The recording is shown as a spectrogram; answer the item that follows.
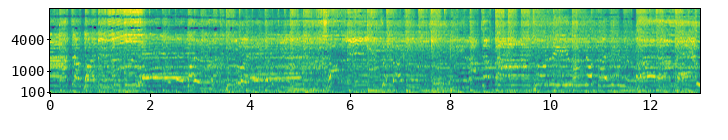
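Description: Live pop music from a stage sound system: a steady dance beat with several singers singing into microphones.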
